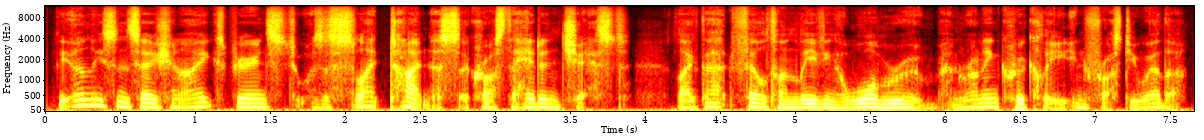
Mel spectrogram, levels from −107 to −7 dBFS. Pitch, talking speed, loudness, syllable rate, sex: 125 Hz, 220 wpm, -18 LUFS, 5.8 syllables/s, male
